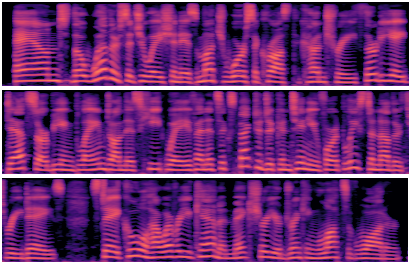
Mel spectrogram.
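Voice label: Heat Wave F, Broadcast, weather, female weather report, heat/humidity health advisory; female (2) weather report, heat/humidity health advisory with deaths reported, news (human voice speaking); VoiceBox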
